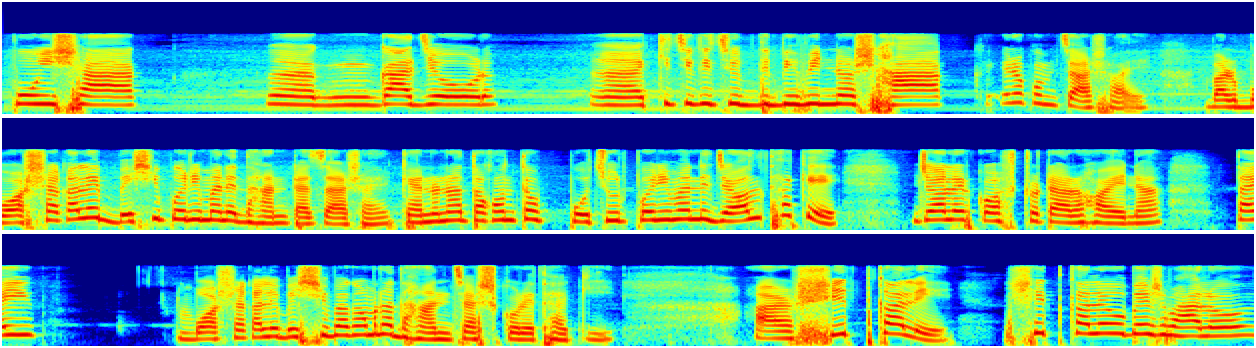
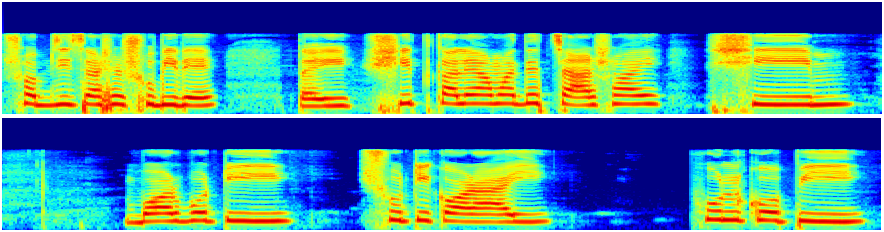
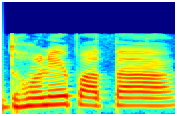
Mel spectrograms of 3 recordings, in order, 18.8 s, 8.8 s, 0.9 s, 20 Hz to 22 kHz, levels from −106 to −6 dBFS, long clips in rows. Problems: constant background noise, background conversations at intervals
